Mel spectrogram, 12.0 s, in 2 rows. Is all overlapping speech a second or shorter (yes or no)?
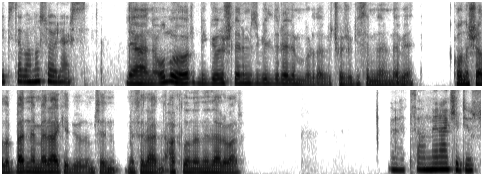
yes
